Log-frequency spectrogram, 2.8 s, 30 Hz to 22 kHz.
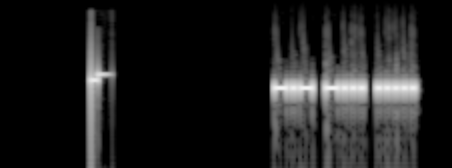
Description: Morse code, heard as a keyed tone, about 46 wpm, 700 Hz. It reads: KB5
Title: USA Call Sign Prefixes - 45wpm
